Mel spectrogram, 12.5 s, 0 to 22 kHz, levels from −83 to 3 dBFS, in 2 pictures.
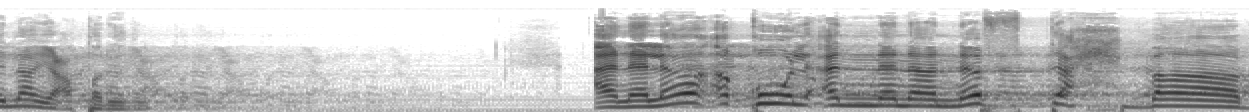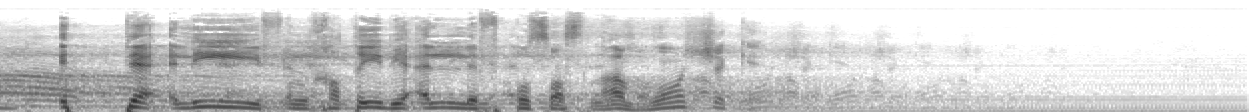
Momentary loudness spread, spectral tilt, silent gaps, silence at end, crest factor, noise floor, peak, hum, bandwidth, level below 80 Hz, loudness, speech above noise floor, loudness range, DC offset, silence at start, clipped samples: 15 LU; -3 dB/octave; none; 2.2 s; 22 dB; -55 dBFS; 0 dBFS; none; 16 kHz; -46 dBFS; -20 LUFS; 34 dB; 12 LU; under 0.1%; 0 s; under 0.1%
